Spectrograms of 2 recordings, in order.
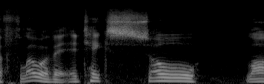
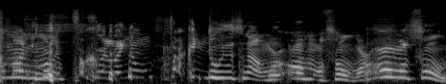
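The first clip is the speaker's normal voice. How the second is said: play-acted, very high, loud, mad, fed-up outburst; 5 dB louder than usual. Retelling racing home to the bathroom: imitating getting mad. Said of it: "do you ever get mad?".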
